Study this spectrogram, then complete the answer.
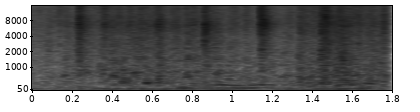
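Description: A pigeon coos in low repeated throaty pulses while dancing, under a steady rushing airflow noise, fairly close with no voices.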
